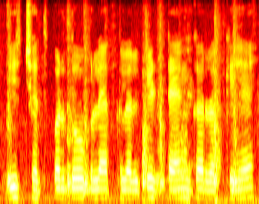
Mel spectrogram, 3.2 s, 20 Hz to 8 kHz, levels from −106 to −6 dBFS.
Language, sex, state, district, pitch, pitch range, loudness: Hindi, male, Uttar Pradesh, Saharanpur, 130 Hz, 125-135 Hz, -15 LUFS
